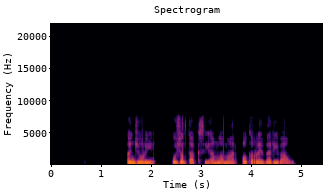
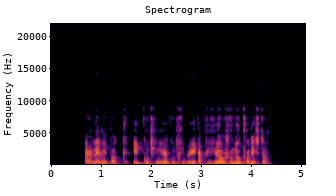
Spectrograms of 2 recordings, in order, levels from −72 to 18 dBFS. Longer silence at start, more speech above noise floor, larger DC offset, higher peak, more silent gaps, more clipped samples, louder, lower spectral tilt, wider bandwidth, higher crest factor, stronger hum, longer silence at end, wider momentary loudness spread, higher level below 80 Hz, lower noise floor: first, 1.55 s vs 0.7 s; first, over 72 dB vs 57 dB; neither; about the same, -2 dBFS vs -2 dBFS; first, 2.23-2.43 s, 3.76-3.82 s vs none; neither; about the same, -19 LUFS vs -17 LUFS; first, -7 dB/octave vs -5.5 dB/octave; second, 7.8 kHz vs 9.2 kHz; about the same, 18 dB vs 16 dB; neither; second, 0.55 s vs 0.75 s; about the same, 9 LU vs 8 LU; second, -52 dBFS vs -38 dBFS; first, under -90 dBFS vs -73 dBFS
